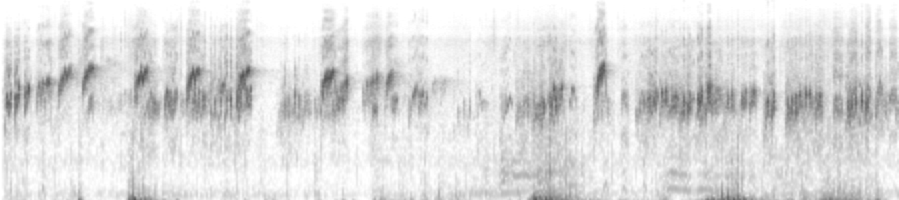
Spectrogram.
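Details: Crested finchbill visiting food put out for birds in winter: bright chirping calls in quick bursts, many with a sharp upward flick, some overlapping, with low thumps and knocks from the feeding spot.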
